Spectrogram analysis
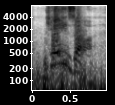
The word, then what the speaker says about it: Caesar: heard of Julius Caesar you know that's actually pronounced kesar is c a e s a r k yeah same it's the same thing you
